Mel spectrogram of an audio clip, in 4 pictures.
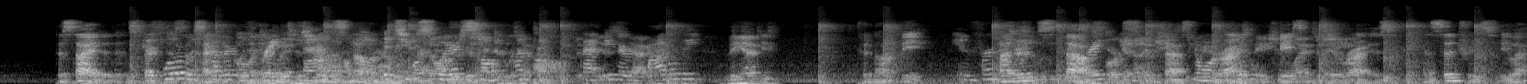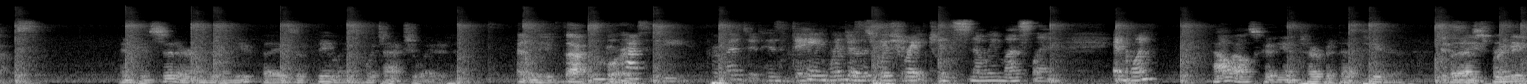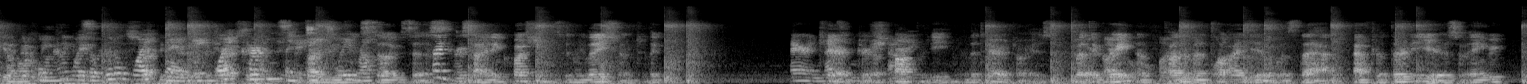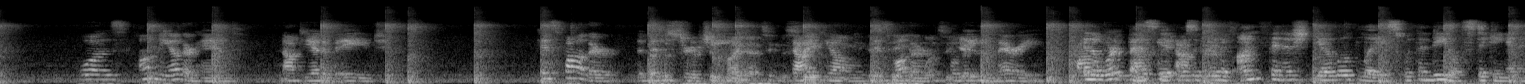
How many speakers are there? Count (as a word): five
